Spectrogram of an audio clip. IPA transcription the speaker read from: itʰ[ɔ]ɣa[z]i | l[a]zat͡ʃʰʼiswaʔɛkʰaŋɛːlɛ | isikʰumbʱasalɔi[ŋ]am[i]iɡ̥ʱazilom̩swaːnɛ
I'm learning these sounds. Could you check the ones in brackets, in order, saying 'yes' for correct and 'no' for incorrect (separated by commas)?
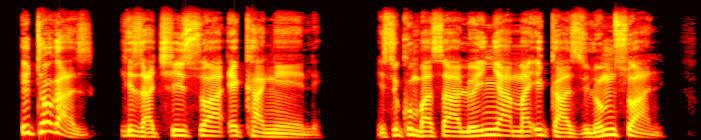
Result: yes, yes, no, no, no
